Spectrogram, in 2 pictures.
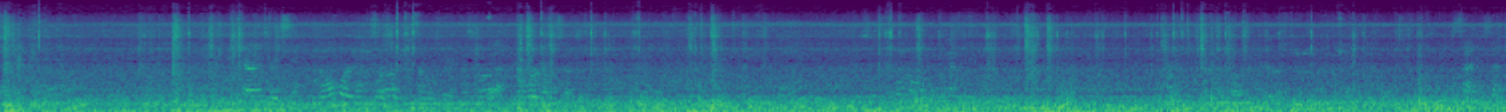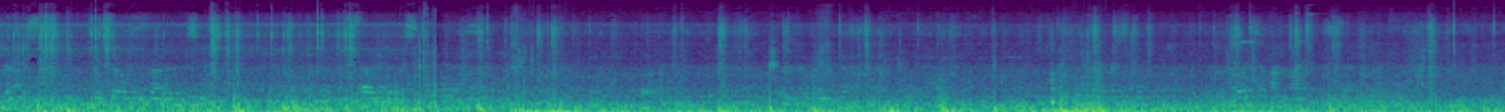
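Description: Duquesne Incline funicular car climbing its track on the hauling cable: a steady low rumble with frequent irregular clicks and rattles from the car and rails.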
